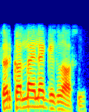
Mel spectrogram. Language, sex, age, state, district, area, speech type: Dogri, male, 18-30, Jammu and Kashmir, Kathua, rural, conversation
